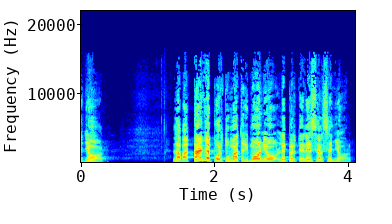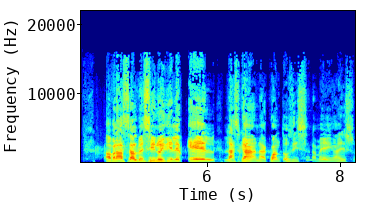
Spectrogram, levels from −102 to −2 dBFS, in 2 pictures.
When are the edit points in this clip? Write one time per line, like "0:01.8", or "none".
0:04.3
0:05.6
